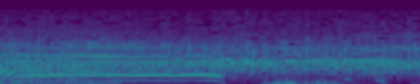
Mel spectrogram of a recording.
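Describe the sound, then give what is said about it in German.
An audience cheers and applauds loudly. A long sustained whoop rings out at the start over a dense wash of clapping and crowd noise that carries on steadily to the end. “Da mal einen großen Applaus für unsere Frauen auf diesem Planeten.”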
